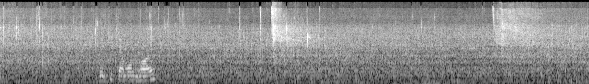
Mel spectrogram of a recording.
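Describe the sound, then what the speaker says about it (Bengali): Chicken pakora frying in hot oil on medium-low heat, a steady soft crackling sizzle that runs the whole time with a few sharper pops, while someone briefly talks over it. "আমি শুরু করে দিচ্ছি ভাজা"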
